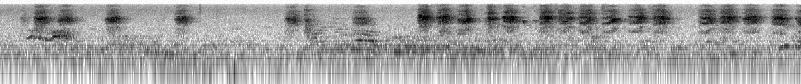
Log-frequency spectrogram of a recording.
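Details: Lovebird chattering in repeated short, high, harsh chirps, sparse at first and then coming about three times a second in the second half, over a steady hiss of background noise.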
